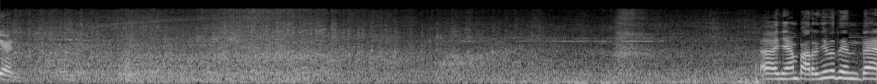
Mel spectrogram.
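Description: Road traffic passing on a highway: a steady rush of tyre and engine noise from vehicles going by, a little louder around two to three seconds in. A voice begins just before the end.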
